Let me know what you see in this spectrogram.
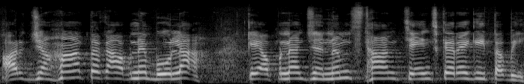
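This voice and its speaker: A woman with a high-pitched, raised and projected voice talks in a flat monotone at very even loudness over noticeable background noise. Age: 70s. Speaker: summit participant. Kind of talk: personal testimony.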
